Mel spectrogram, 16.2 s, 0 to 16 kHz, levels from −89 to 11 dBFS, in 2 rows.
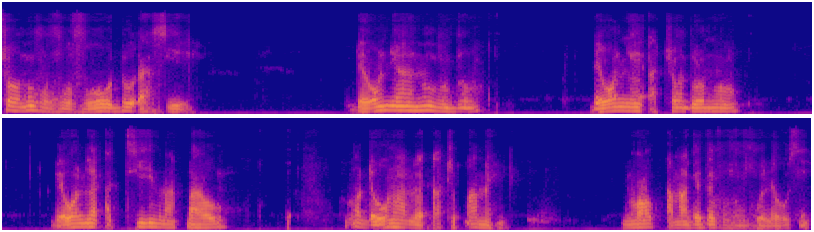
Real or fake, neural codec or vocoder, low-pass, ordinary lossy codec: fake; codec, 24 kHz, 1.5 kbps, HILCodec; 10.8 kHz; Opus, 24 kbps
